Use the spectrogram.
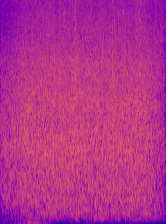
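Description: Steady broadband rush of river water flowing along a riverbank, continuous and fairly loud throughout with no talk over it.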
